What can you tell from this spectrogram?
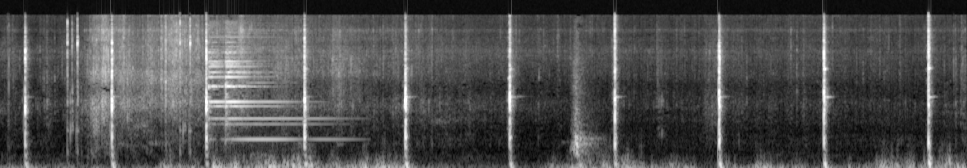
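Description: Pickaxe blows driving a wooden stake into hard ground, sharp knocks about once a second. About two seconds in, one blow is followed by a brief metallic ring.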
